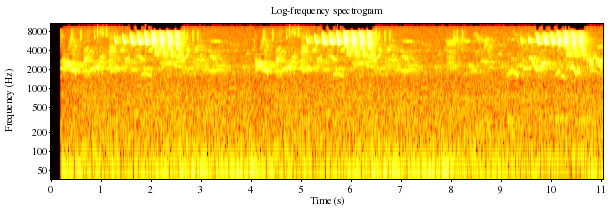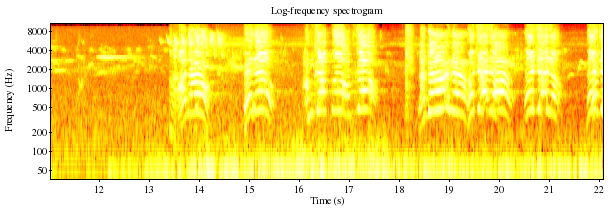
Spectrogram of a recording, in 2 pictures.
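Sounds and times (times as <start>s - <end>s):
soft bird chirping: 0.2s - 22.0s
bird singing rapid high notes: 9.0s - 22.0s.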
